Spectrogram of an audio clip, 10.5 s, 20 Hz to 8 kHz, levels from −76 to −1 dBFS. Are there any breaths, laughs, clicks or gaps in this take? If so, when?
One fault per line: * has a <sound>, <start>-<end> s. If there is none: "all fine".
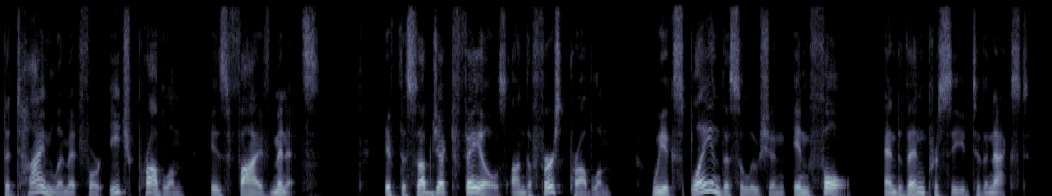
all fine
